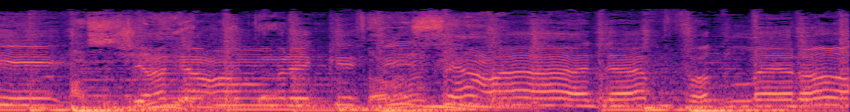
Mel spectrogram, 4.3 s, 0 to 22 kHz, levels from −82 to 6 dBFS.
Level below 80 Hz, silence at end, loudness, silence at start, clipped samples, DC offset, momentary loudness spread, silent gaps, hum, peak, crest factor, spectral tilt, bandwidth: -20 dBFS; 0 s; -13 LUFS; 0 s; under 0.1%; under 0.1%; 3 LU; none; none; 0 dBFS; 12 dB; -4.5 dB/octave; 16 kHz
